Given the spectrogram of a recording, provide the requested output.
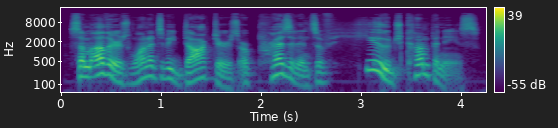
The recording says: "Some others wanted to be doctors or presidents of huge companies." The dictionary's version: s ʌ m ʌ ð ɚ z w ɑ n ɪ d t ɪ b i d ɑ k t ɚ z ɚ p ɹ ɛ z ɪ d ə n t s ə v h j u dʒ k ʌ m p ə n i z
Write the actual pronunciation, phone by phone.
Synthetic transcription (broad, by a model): s ʌ m ʌ ð ɚ z w ɑ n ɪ d t ɪ b i d ɑ k t ɚ z ɚ p ɹ ɛ z ɪ d ə n t s ə v h j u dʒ k ʌ m p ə n i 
